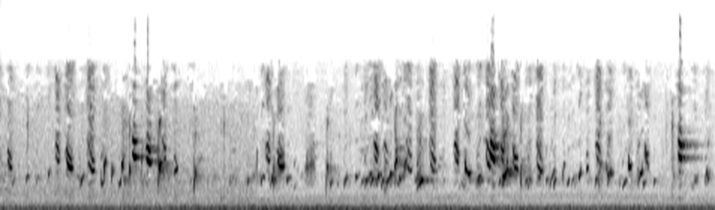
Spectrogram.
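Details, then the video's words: Goldfinch song, sung to attract the female: bright, rapid twittering with sharp high notes and short liquid trills in uneven bursts, set against a constant hiss of wind. "Sound of the wind and the chirping of goldfinches relaxes"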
